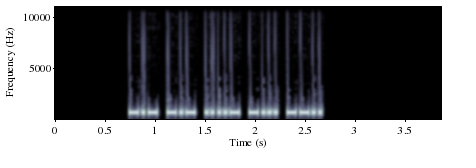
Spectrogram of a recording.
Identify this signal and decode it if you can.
Morse code, heard as a keyed tone, about 38 wpm, 700 Hz. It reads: KK4BZ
